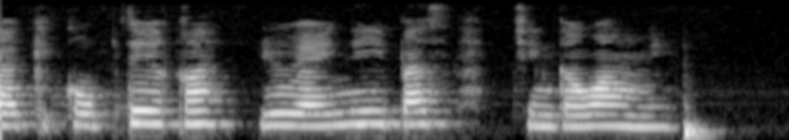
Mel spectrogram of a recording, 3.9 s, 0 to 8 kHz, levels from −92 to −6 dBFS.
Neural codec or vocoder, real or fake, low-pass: none; real; 7.2 kHz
